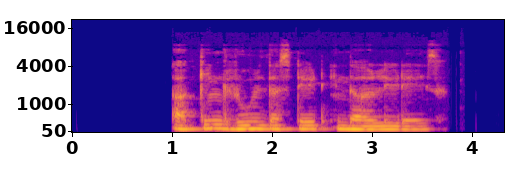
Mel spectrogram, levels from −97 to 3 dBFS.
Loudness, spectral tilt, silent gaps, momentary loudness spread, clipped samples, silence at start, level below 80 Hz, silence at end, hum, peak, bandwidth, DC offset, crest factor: -19 LUFS; -5.5 dB/octave; none; 8 LU; under 0.1%; 1 s; -52 dBFS; 0.6 s; none; -4 dBFS; 9.4 kHz; under 0.1%; 16 dB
